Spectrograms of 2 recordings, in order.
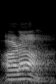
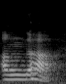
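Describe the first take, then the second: First: It is said with a flapped r sound. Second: It is said with a nasal sound. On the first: The speaker calls it wrong. "ज्यादातर लोग इसको क्या पढ़ते हैं, अड़ा, जो गलत है" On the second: The speaker calls it right. "तो हमने इसका उच्चारण कैसे किया"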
